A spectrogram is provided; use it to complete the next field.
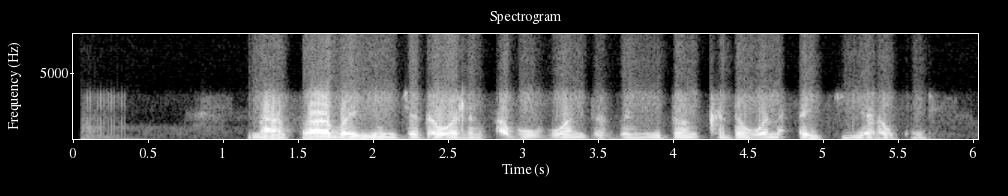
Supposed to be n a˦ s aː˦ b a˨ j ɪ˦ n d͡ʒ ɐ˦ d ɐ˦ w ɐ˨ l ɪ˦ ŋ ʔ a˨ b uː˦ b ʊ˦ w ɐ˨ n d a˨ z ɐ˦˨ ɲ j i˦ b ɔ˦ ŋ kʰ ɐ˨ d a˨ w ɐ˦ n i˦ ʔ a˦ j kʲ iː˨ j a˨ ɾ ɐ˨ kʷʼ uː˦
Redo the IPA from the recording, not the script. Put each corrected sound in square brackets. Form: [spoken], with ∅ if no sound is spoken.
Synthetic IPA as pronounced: n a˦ s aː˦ b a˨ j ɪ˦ n d͡ʒ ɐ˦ d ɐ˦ w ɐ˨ l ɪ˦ ŋ ʔ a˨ b uː˦ b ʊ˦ w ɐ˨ n d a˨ z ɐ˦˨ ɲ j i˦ [d] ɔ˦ ŋ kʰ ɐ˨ d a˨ w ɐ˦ n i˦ ʔ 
